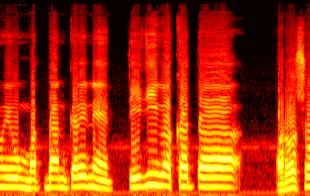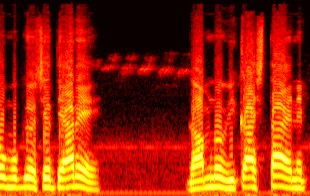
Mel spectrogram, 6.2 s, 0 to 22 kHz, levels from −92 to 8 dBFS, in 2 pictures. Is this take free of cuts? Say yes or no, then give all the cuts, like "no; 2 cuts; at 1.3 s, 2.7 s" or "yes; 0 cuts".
yes; 0 cuts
